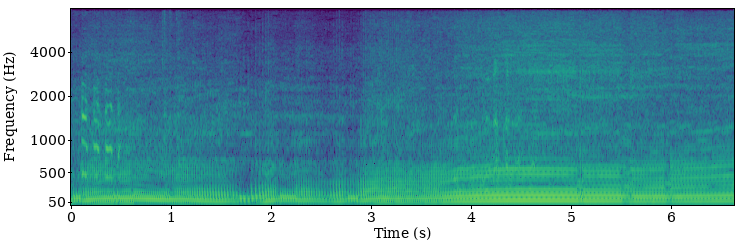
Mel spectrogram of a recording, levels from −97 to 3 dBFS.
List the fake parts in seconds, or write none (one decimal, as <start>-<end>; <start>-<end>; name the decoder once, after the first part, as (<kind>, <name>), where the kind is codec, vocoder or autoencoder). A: none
